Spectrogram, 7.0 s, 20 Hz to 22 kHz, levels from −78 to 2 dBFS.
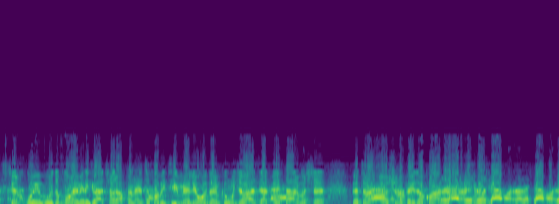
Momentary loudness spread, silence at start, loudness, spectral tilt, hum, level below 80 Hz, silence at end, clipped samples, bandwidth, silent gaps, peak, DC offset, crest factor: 5 LU; 0 s; -16 LUFS; -3 dB/octave; none; -58 dBFS; 0 s; under 0.1%; 7.6 kHz; none; -4 dBFS; under 0.1%; 14 dB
